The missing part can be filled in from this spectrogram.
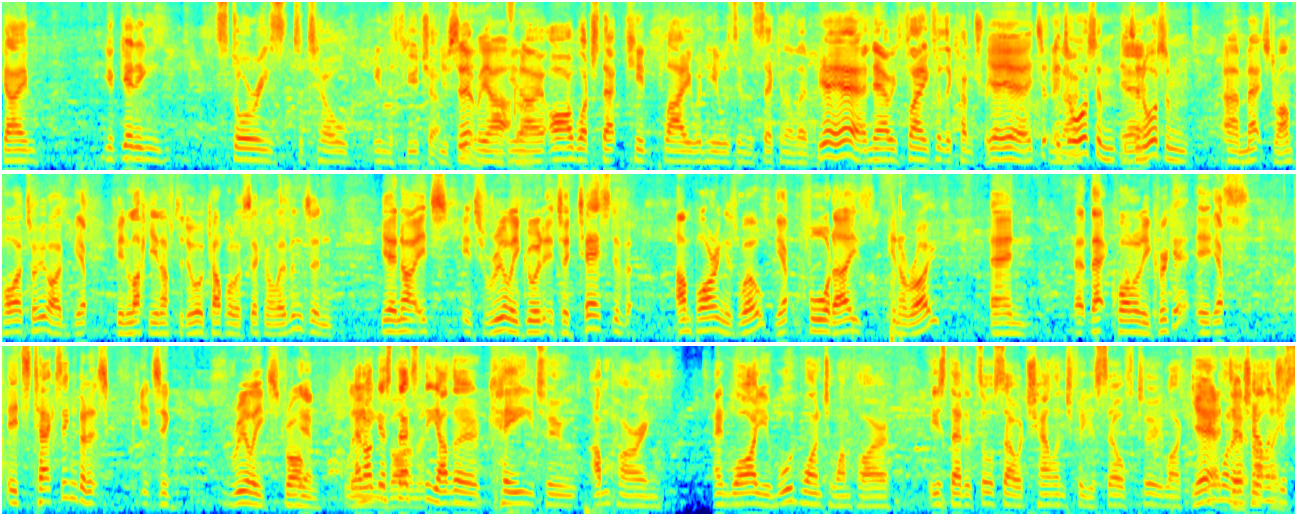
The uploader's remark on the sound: At the Greyhounds Racing SA for the SACUSA (South Australian Cricket, Umpires & Scorers Association) night at the Dogs. Live outside broadcast.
